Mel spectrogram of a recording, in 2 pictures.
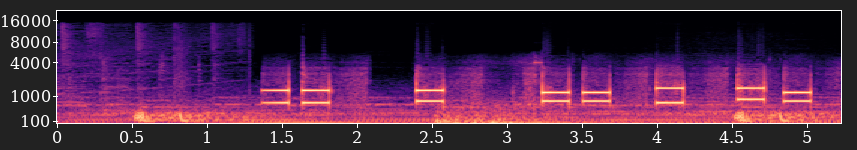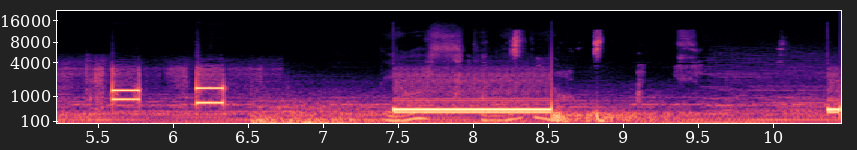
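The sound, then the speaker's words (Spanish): Telephone keypad dialing tones as a phone call is placed: a quick run of short, crisp two-tone beeps at an irregular rhythm, then one longer steady tone, with people talking underneath throughout. “make the call”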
